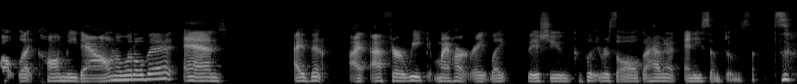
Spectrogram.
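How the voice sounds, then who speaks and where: A woman speaks at a fairly quick pace with a very deep, low pitch, vocal fry and a bright, sharp tone. Her pitch variation is ordinary, and the background is quiet. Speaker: CBD advocate, mother. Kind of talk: casual interview chat.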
